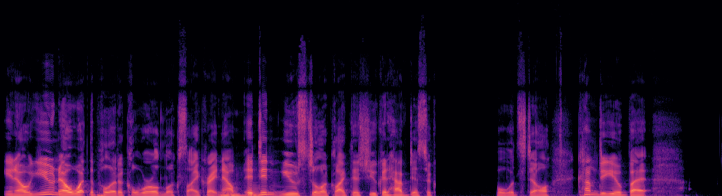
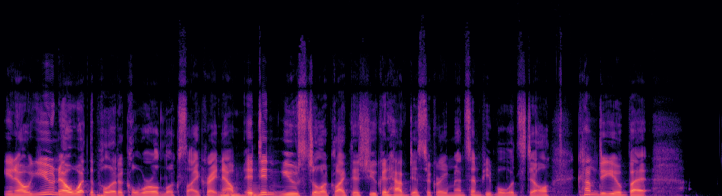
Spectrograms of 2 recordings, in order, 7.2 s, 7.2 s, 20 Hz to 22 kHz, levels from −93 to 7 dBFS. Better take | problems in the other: second | audio cutting out; at 4.5 s for 0.5 s

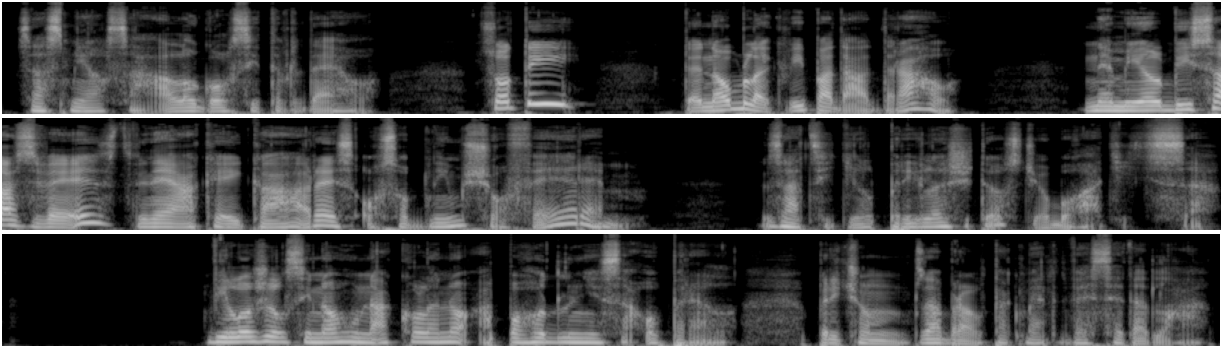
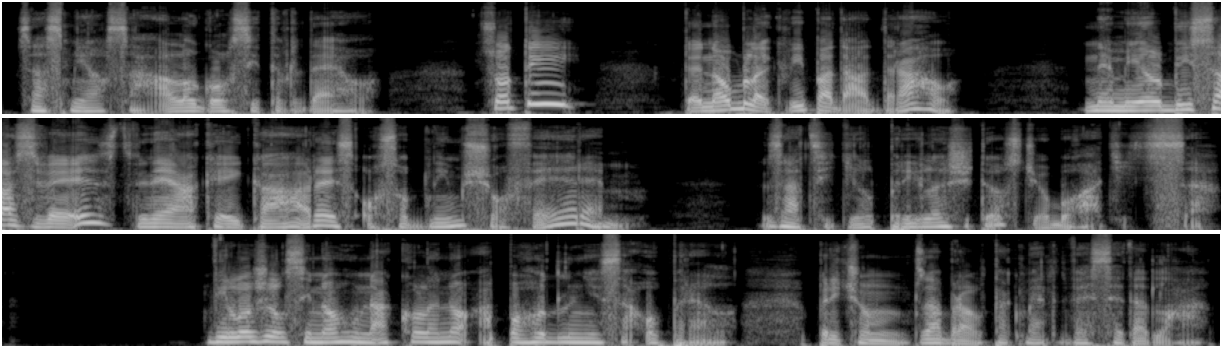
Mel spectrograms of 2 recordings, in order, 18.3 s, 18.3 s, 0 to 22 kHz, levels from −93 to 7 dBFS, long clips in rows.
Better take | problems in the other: first | distortion; slight; 10 dB below the speech

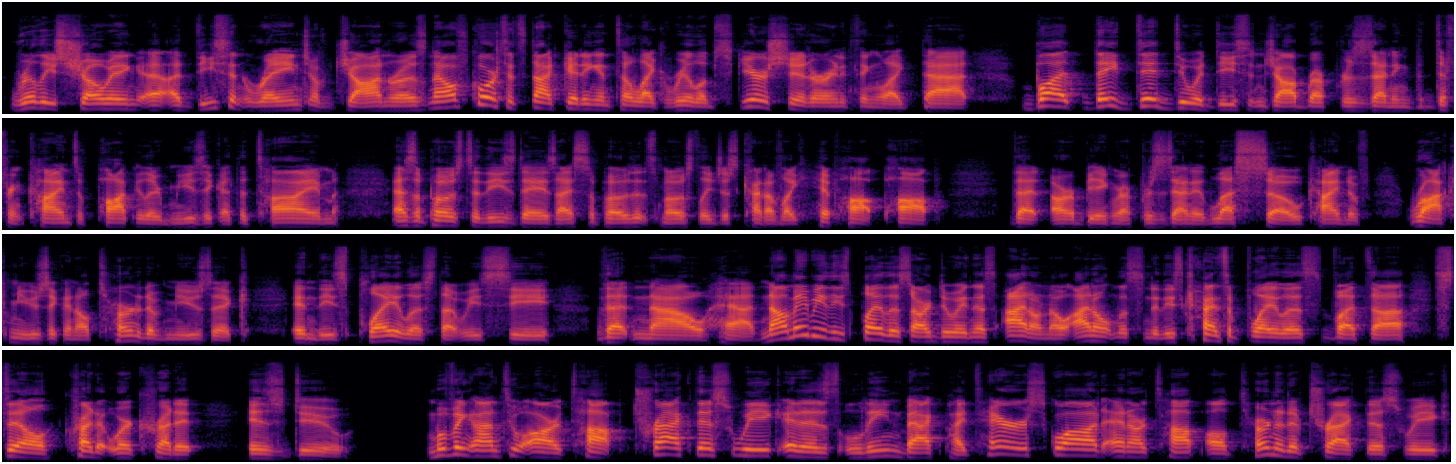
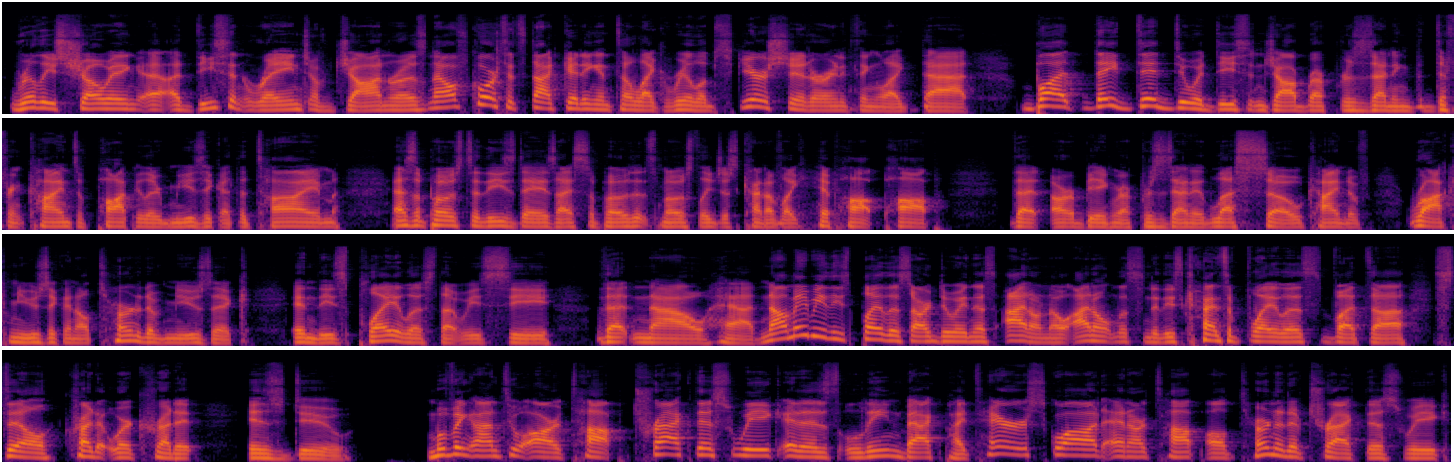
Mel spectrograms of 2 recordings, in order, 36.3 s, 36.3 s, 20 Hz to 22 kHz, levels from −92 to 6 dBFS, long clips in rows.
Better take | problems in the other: second | thin; very; fading below 400 Hz

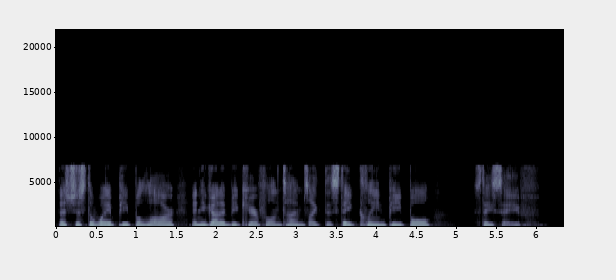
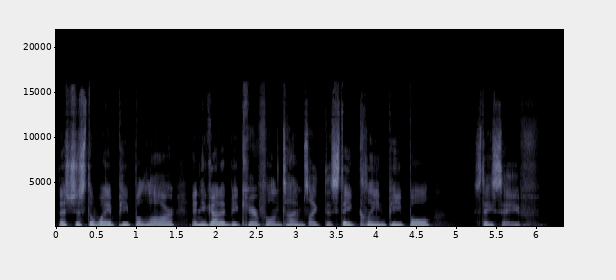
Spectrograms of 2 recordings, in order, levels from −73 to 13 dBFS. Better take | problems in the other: second | garbled, watery; slightly; nothing above 6.5 kHz

